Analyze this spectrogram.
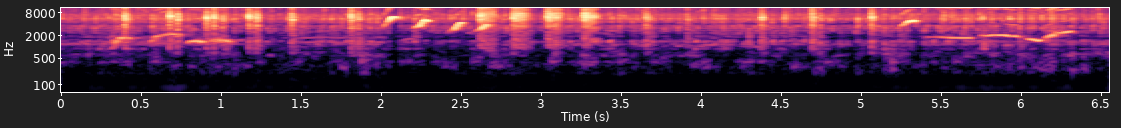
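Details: Captive-bred white-rumped shama, an F1 bird of Medan stock from a Bungo bird farm, delivering short upslurred whistles and scattered sliding notes over a steady run of clicking, rattling sounds.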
